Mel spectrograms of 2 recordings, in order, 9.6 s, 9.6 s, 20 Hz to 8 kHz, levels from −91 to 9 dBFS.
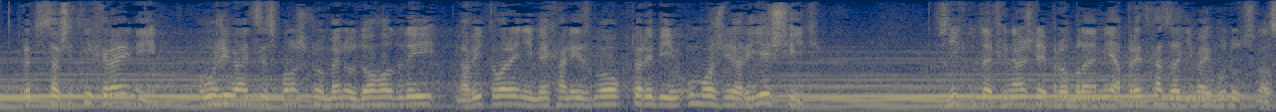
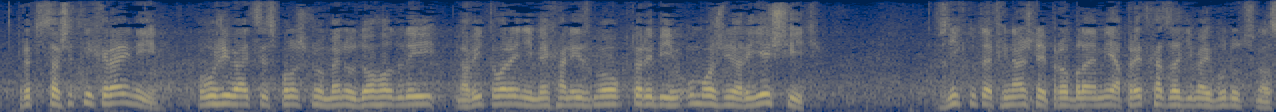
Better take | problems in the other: second | background sound (Bowed string instrument); 4 dB below the speech

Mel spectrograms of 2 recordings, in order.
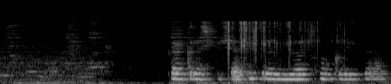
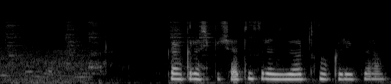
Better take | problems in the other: second | background sound (Crushing); 12 dB below the speech // room echo; dies away in 0.2 s

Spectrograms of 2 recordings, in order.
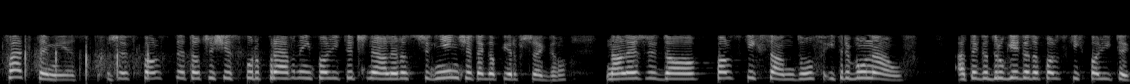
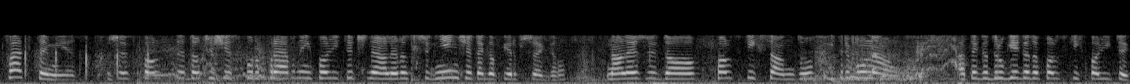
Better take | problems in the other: first | background sound (Zipper (clothing)); 10 dB below the speech

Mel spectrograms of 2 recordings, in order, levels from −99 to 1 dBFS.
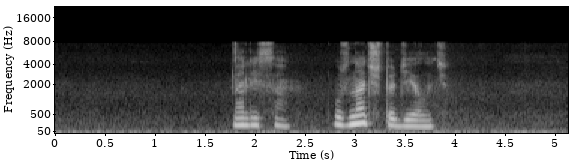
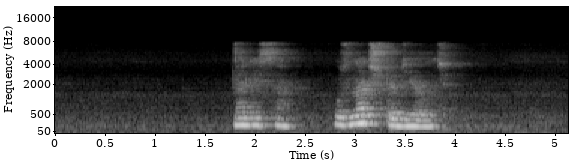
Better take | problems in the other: first | room echo; dies away in 0.6 s

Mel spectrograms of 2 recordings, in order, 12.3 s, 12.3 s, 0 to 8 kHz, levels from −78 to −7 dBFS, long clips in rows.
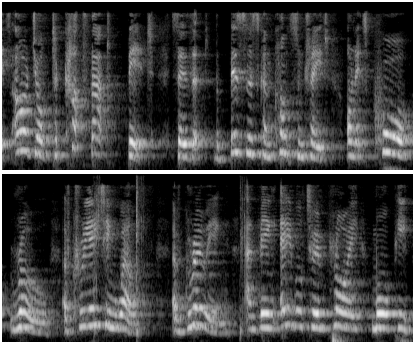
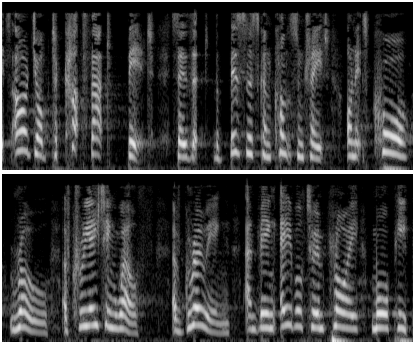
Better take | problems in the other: second | noise reduction (neural separator model SepFormer DNS4)

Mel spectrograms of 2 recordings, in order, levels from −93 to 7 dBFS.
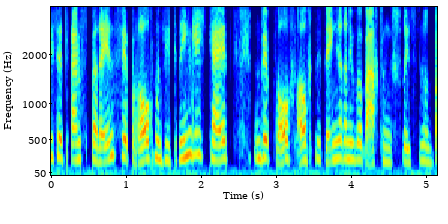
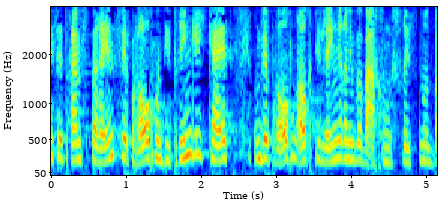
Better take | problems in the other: second | noise reduction (neural diffusion model UNIVERSE++)

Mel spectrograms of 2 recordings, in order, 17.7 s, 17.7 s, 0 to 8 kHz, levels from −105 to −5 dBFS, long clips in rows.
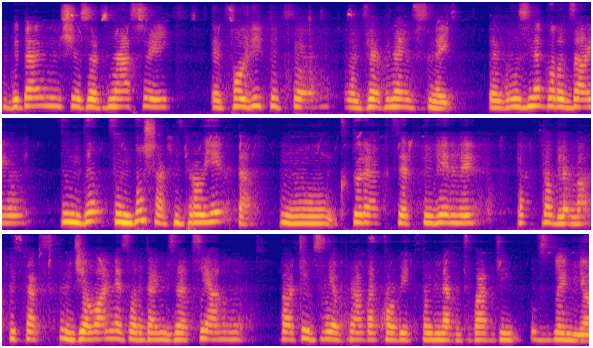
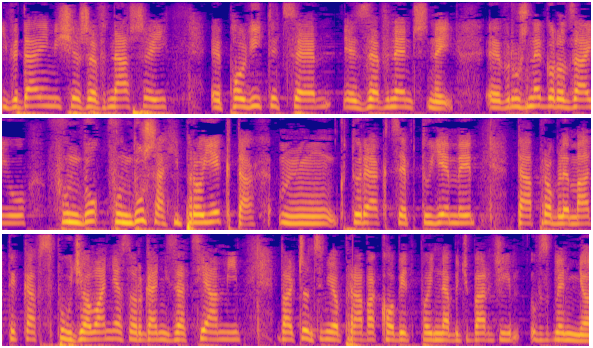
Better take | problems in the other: second | noise reduction (neural mask model DeepFilterNet 3)

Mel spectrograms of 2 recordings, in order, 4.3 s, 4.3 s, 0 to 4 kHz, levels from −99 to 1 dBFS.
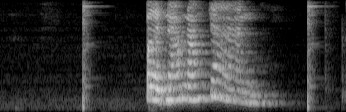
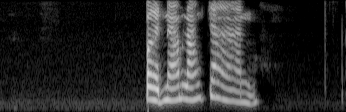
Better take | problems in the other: second | background sound (Hi-hat); 13 dB below the speech // room echo; dies away in 0.6 s

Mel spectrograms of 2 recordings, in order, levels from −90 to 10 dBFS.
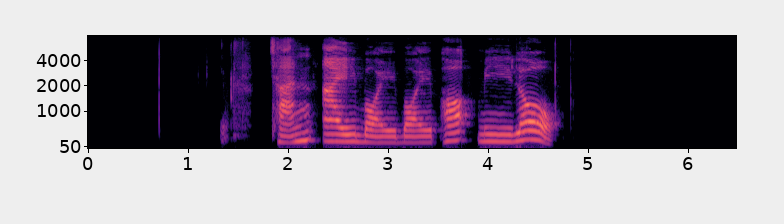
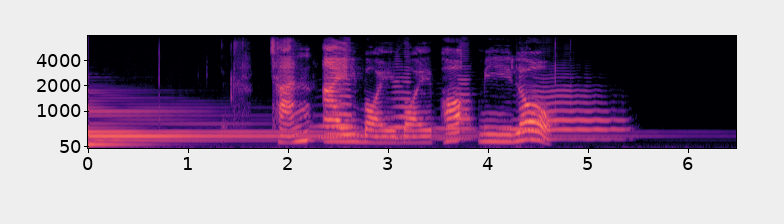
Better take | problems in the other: first | background sound (Guitar + Brass instrument); 4 dB below the speech

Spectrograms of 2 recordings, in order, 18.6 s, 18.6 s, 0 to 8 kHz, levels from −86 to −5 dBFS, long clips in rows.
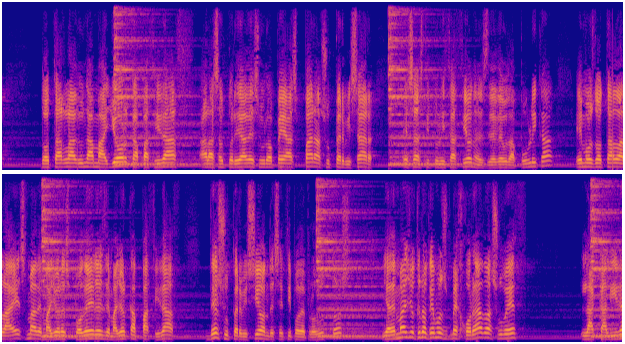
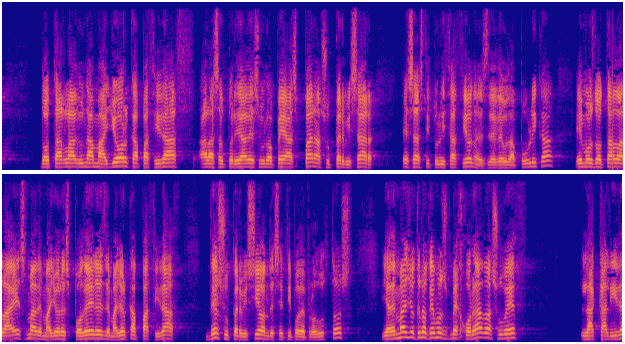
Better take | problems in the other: second | background sound (Crash cymbal); 10 dB below the speech

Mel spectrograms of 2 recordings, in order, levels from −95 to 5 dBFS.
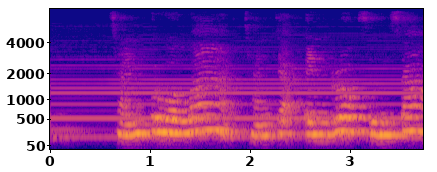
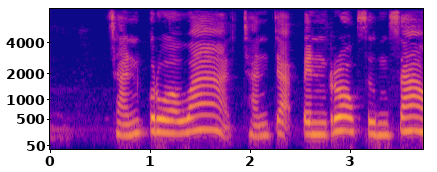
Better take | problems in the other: second | background sound (Wind instrument, woodwind instrument); 18 dB below the speech // room echo; dies away in 0.9 s

